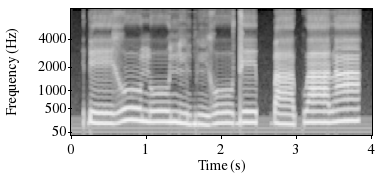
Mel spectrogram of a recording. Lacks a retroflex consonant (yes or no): yes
